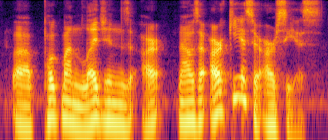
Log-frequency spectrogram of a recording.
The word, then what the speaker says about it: Arceus: Okay, that's what I've been saying, but then I heard someone say Arceus, and I was like, that's how we used to say it before we all found out how it was actually pronounced. I used to say Arceus. Then they said Arceus, so it's Arceus.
